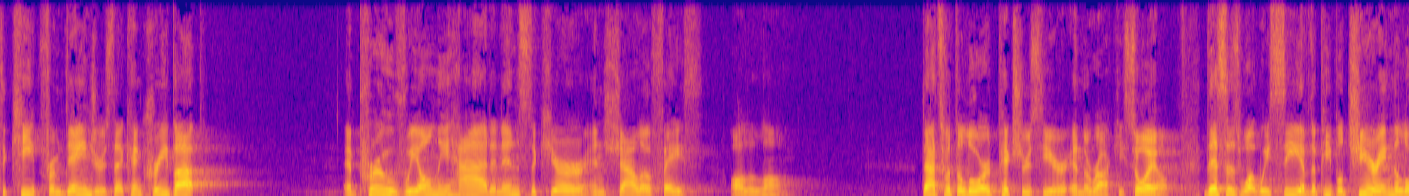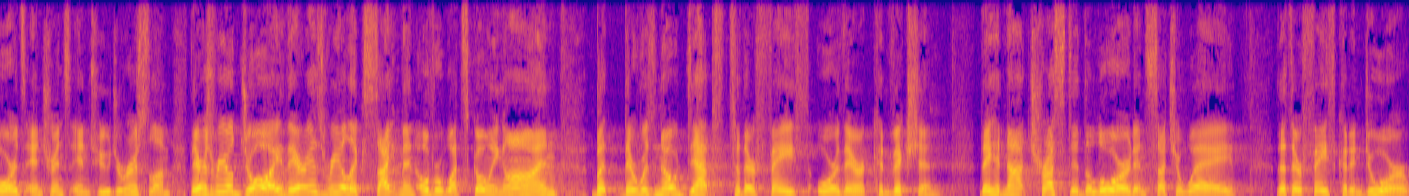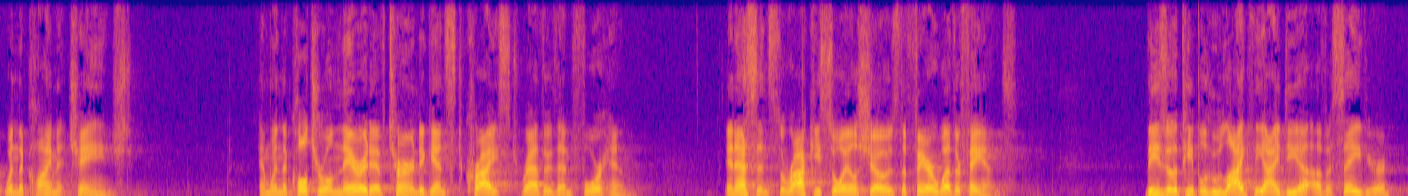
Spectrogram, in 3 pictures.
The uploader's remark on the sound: Message Preached at Valley Creek Church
